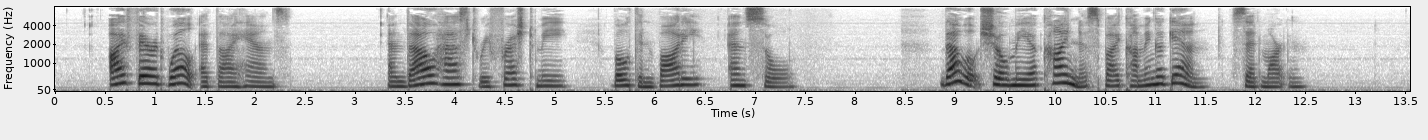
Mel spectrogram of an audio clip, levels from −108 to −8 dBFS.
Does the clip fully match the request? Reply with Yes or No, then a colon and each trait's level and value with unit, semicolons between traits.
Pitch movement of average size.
No: wide, 6.4 semitones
